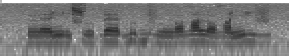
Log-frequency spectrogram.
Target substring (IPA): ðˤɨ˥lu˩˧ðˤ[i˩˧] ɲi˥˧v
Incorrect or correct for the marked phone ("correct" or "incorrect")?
correct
